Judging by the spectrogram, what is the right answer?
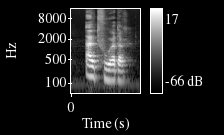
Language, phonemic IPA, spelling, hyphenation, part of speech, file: Dutch, /ˈœytfurdər/, uitvoerder, uit‧voer‧der, noun, Nl-uitvoerder.ogg
- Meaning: 1. performer, mostly used in the performing of building projects, foreman 2. exporter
